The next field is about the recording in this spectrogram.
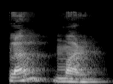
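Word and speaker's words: plumber: এখানে বিটা উচ্চারণ হবে না, প্লামার, প্লামার এরকম হবে উচ্চারণটা, পানির মিস্ত্রি।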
